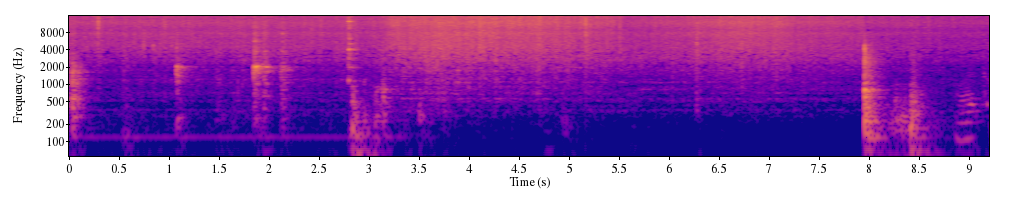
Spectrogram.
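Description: Onion frying in a hot pan for lasagna, a steady loud sizzle running throughout, broken by a few sharp clatters of a utensil against the pan.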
